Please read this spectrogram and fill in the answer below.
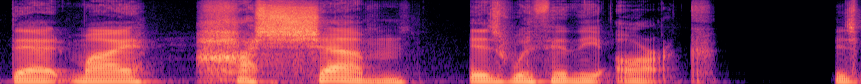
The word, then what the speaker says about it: Hashem: The name Hashem, by the way, is how you pronounce it in Hebrew. It's Hashem, the name Hashem.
